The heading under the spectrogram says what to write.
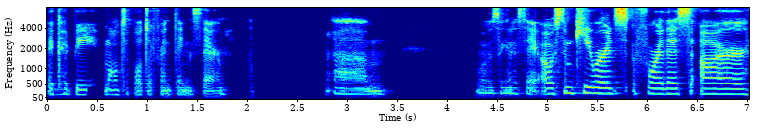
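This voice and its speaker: A woman speaks at a moderate pace with long, frequent pauses. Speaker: podcast co-host, tarot reader. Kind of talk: casual podcast discussion. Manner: halting, stumbling over words.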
